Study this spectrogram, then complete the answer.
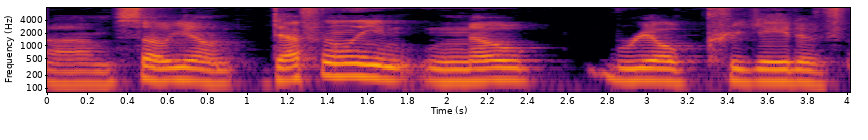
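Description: A man with an American accent speaks in a fairly high voice, his dark, mellow tone carried on fairly even intonation. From Texas, Dallas (Oak Cliff). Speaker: visual artist. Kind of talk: casual interview.

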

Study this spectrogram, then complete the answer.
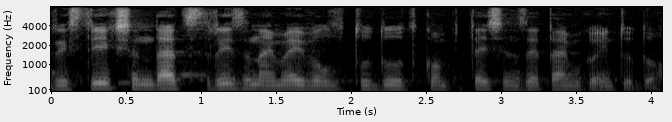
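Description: Fairly high-pitched male speech at a moderate pace, with fairly even intonation. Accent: Portuguese. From Portugal. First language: Portuguese. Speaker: mathematics professor. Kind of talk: lecture. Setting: seminar room with audience. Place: meeting room.

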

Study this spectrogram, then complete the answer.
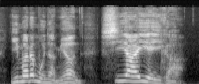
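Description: A man's voice swings very widely in pitch. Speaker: political commentary YouTuber. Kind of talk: solo commentary monologue.

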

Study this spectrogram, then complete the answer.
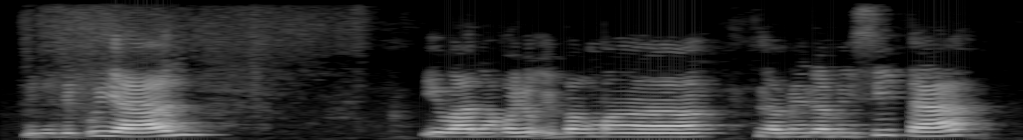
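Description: Fairly slow speech from a woman, room echo clearly audible. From Philippines. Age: 50s. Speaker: vlogger. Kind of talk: casual vlog. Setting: at home. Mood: hopeful, grateful. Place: home room. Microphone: phone near.

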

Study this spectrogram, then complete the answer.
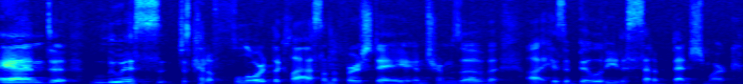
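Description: This man speaks at a moderate pace. His medium pitch shows ordinary pitch variation. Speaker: high school teacher. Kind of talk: award ceremony tribute speech. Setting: school auditorium with audience. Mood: warm, smiling, jovial. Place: hall. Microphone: podium.

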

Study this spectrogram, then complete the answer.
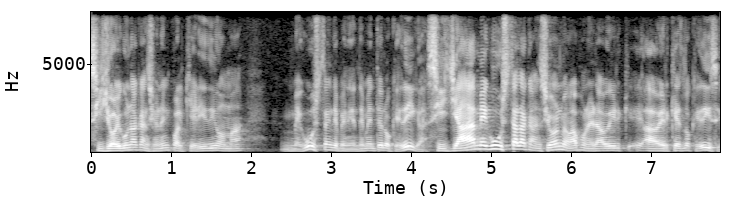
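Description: A man with a dark, mellow tone talks fairly quickly with lively intonation against a quiet background. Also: medium pitch for a man. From Colombia, raised in New York and Switzerland. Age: 50s. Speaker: music producer and songwriter; interviewee. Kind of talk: interview. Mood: reflective, animated. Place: studio.

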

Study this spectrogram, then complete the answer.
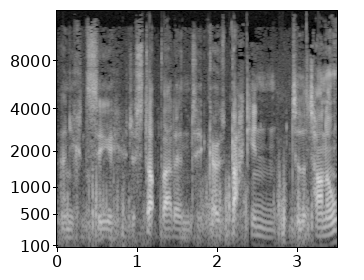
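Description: A man speaks at a moderate pace over loud background noise. The sound is dry, with no echo. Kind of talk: casual vlog commentary. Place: open country. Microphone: phone near.

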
